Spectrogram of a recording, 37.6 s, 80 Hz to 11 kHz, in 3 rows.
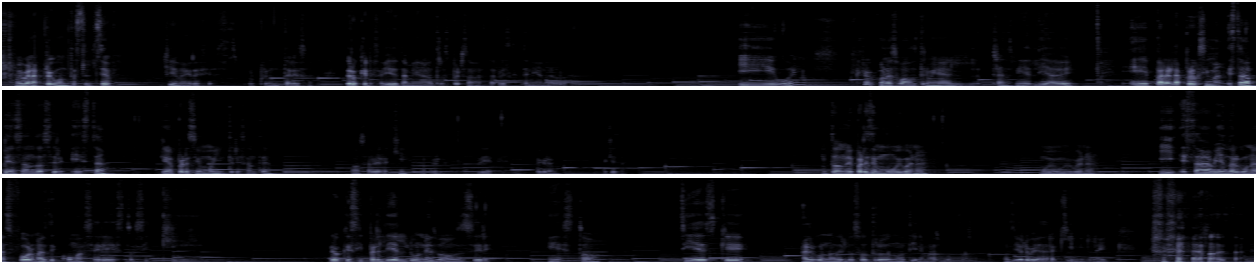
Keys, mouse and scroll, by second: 0.0 Delete, 4.2 middle click, 4.6 middle click, 5.0 middle click, 5.2 middle click, 7.7 click, 10.7-11.2 scroll up 2, 12.3 click, 13.8 click, 15.7 scroll down 1, 17.0 click, 17.7 scroll down 1, 20.0 click, 21.8 click, 29.8 click, 33.0 click, 34.0 scroll up 1, 34.4 scroll down 1, 34.6-35.1 scroll up 2.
